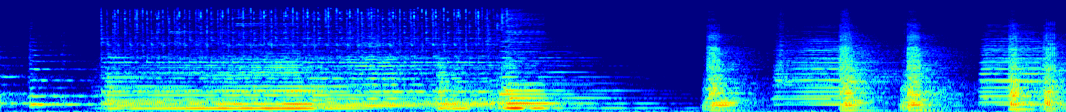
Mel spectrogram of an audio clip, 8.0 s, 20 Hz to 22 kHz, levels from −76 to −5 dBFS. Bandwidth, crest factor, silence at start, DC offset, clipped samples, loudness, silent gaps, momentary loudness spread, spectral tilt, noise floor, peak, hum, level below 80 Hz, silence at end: 17 kHz; 18 dB; 0 s; under 0.1%; under 0.1%; -27 LUFS; none; 17 LU; -6.5 dB/octave; -48 dBFS; -8 dBFS; none; -50 dBFS; 0 s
